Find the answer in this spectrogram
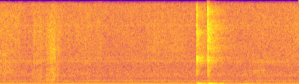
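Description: A computer mouse click about one and a half seconds in, pressing a button on screen, over a faint steady low hum.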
